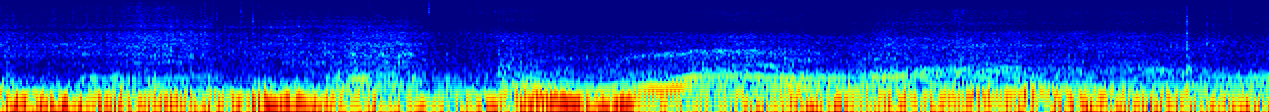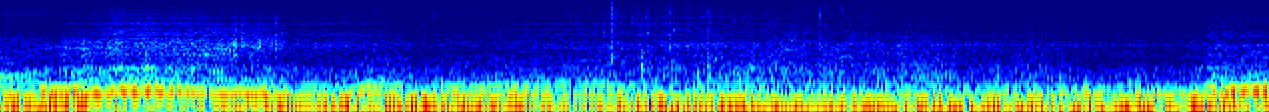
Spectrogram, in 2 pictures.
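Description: A car engine revs and strains as the car drives over rough ground.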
